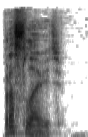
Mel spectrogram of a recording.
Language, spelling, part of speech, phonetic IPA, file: Russian, прославить, verb, [prɐsˈɫavʲɪtʲ], Ru-прославить.ogg
- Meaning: 1. to glorify, to sing the praises of 2. to make famous 3. to slander, to defame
